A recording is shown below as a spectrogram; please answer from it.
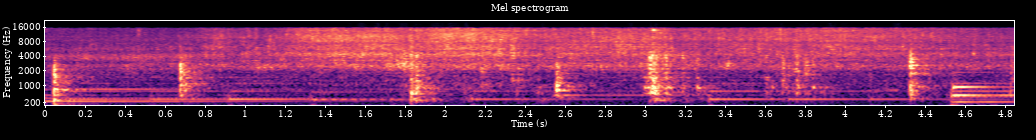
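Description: Chopped tomato being stirred into a prawn roast masala in a pan, soft sizzling under distinct scraping strokes of a spoon, several separate stirs spaced across the moment, fairly quiet and close.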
